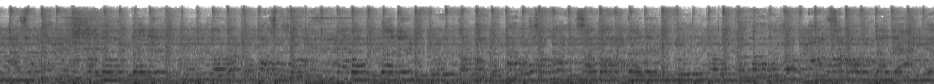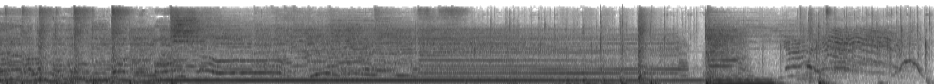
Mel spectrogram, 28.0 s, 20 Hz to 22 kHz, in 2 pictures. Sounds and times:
Singing: 0.0 - 20.4
Music: 0.0 - 26.5.

